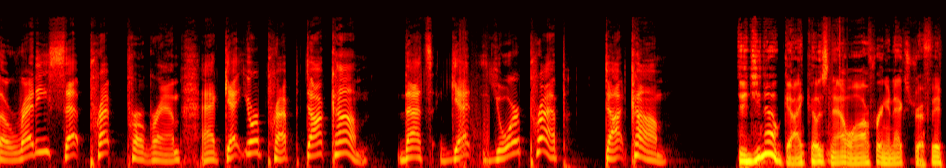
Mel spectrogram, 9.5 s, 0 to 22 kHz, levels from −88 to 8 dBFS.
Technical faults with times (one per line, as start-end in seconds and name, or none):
4.59-4.89 loose connector crackle
8.29-8.47 loose connector crackle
